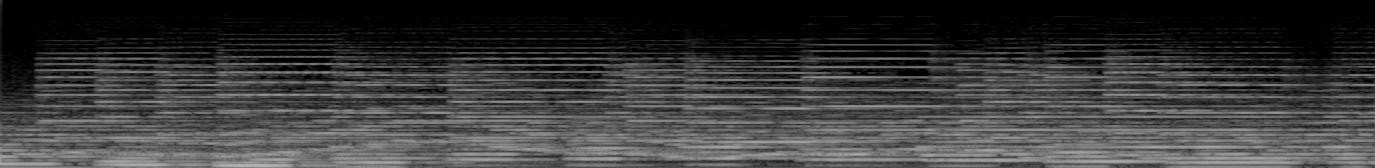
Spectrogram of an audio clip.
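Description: Sampled Cavaillé-Coll pipe organ of Saint-Étienne, Caen, played on a virtual pipe organ console: slow, sustained French Romantic chords over a moving pedal bass, with a fresh chord sounding right at the start.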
